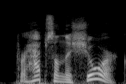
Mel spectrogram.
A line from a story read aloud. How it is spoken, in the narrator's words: cried Jack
